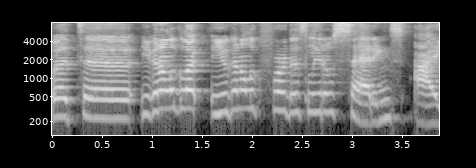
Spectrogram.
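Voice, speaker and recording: In a very clean recording with a silent background, a woman speaks with a Portuguese accent and lively intonation. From Brazil. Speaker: social media content creator. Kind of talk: tutorial. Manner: casual, chatty.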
